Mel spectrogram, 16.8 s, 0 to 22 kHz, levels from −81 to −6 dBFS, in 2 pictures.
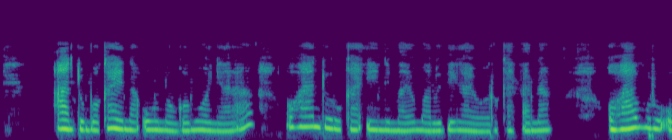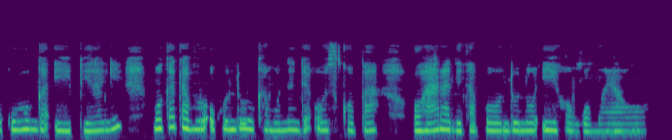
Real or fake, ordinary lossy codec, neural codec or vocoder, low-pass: real; MP3, 48 kbps; none; 7.2 kHz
